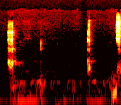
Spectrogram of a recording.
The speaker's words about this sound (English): I hear clicking.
